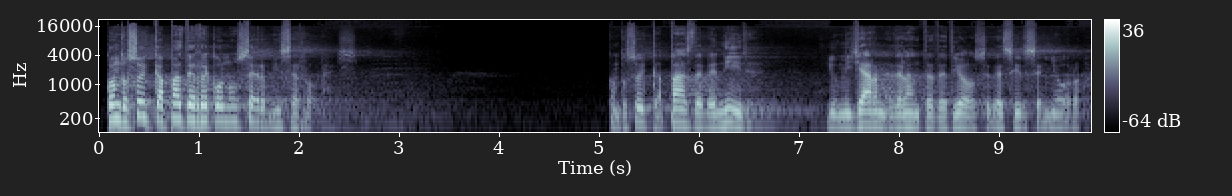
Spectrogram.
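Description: A man preaching a sermon, shifting between loud exhortation and hushed asides. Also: medium pitch, slow, pauses often. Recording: echoey hall.

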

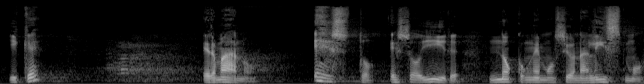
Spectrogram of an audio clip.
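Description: Impassioned male preacher, lively pitch. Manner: impassioned preaching, swinging from loud cries to hushed prayer. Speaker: pastor. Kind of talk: sermon. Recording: long hall reverb.

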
